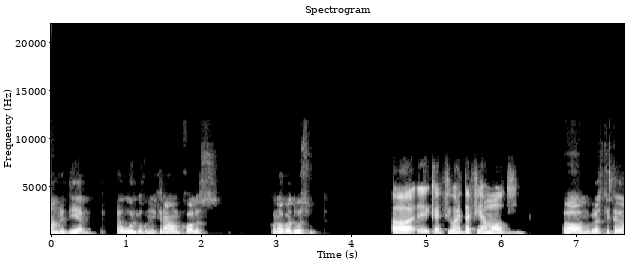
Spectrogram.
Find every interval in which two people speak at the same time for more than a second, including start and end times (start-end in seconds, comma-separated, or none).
none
